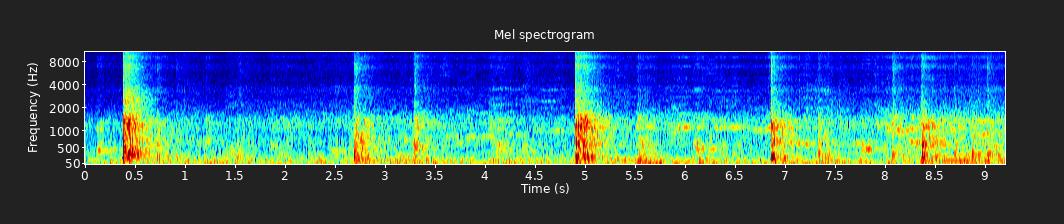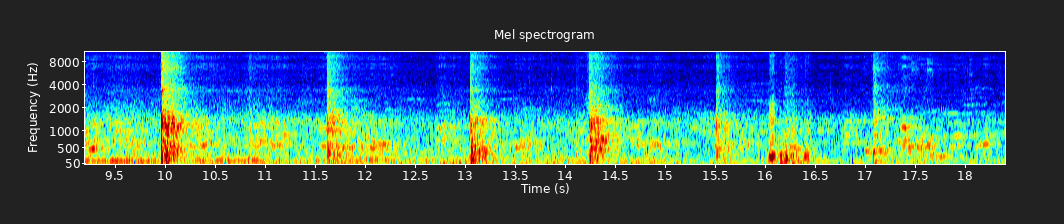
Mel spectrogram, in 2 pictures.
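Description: Muay Thai kicks and knee strikes landing on strike pads held by an instructor: sharp smacks about every one to two seconds, the hardest one about ten seconds in, over background voices.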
